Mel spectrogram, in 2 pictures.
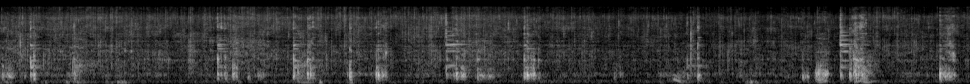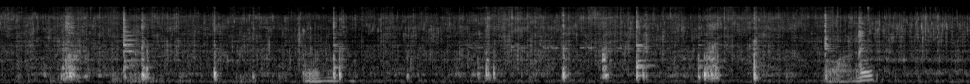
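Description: Vegetables with curry leaves sautéing in a pan for a raw banana and pea kurma, a steady close sizzle broken by frequent scraping stirs of the spoon throughout, with no talking.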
